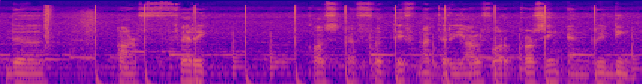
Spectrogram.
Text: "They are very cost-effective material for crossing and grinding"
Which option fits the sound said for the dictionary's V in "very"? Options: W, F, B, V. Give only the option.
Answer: F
